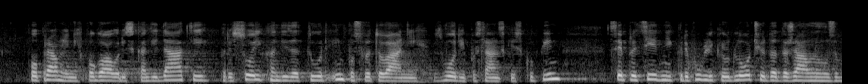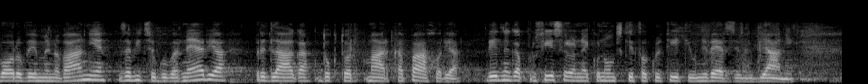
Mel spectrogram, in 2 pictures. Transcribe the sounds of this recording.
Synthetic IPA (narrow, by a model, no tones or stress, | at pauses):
pɔupɾaːwlʲɛnixpɔɡɔːʋɔɾixskand̪id̪aːt̪ipɾɛsoːjikand̪id̪at̪uːɾinpɔsʋɛt̪ɔʋaːnjixzʋoːd̪ipɔslaːnskixskupiːn | sɛjɛpɾɛt̪seːd̪nikɾɛpublikɛɔd̪loːt͡ʃiwd̪ad̪əɾʒaːwnɛmuzbɔːɾuʋeimɛnɔʋaːnjɛzaʋiːt̪sɛɡɔʋɛɾnɛːɾjapɾɛd̪laːɡad̪oːkt̪ɔɾmaːɾkapaːxɔɾja | ɾeːd̪nɛɡapɾɔfeːsɔɾjanaɛkɔnoːmskifakult̪eːt̪iuniʋɛɾzɛwljubljaːni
